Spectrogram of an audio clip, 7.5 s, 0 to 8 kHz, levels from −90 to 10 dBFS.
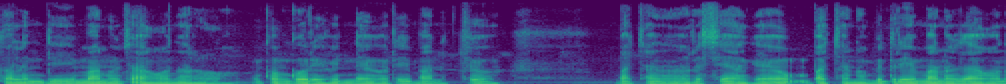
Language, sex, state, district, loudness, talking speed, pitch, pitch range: Chakma, male, Tripura, West Tripura, -21 LUFS, 150 wpm, 90 Hz, 90-95 Hz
